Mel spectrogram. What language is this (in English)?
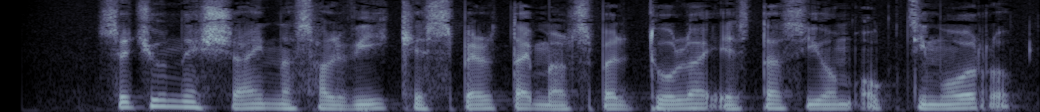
Esperanto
